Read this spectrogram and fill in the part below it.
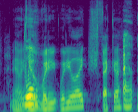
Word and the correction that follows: Svedka: Svedka. – Svedka. – Yeah. – Sorry, Svedka. I didn't say it right.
